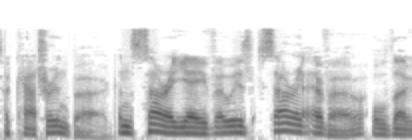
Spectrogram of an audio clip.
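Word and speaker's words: Екатеринбург: Boris Yeltsin is Eltsin, Yekaterinburg is Ekaterinburg, and Sarajevo is Sarajevo, although Yelena Yankovic is Yelena.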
